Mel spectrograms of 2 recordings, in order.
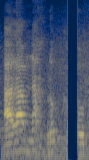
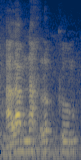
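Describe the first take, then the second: Both takes have the same delivery.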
